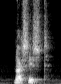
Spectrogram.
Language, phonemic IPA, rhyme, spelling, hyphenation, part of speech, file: Dutch, /nɑrˈsɪst/, -ɪst, narcist, nar‧cist, noun, Nl-narcist.ogg
- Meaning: narcissist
